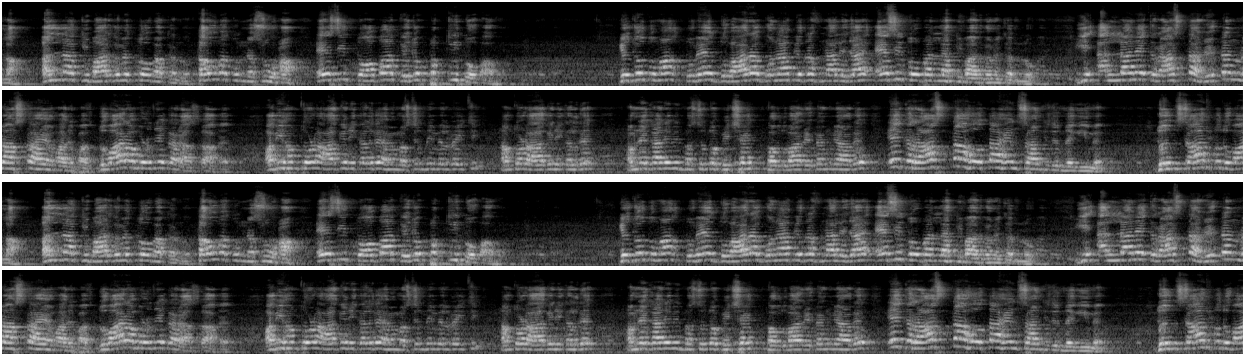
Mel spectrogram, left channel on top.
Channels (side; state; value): both; normal; correlation 0.50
